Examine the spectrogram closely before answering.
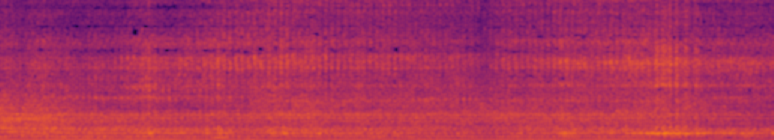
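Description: Wood lathe running with a turning chisel cutting a spinning round wooden spindle: a steady motor hum under an even scraping hiss of the tool on the wood.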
